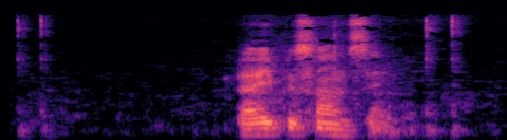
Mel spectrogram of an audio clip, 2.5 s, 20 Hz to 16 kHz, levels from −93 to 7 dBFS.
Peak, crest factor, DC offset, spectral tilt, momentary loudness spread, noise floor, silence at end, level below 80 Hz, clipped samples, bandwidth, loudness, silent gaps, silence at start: -8 dBFS; 20 dB; under 0.1%; -2 dB/octave; 21 LU; -74 dBFS; 0.25 s; -76 dBFS; under 0.1%; 11.5 kHz; -23 LUFS; none; 1.2 s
